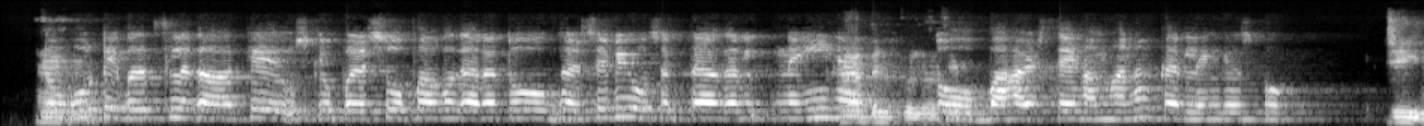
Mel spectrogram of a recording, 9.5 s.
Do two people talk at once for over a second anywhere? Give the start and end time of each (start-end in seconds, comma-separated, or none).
none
